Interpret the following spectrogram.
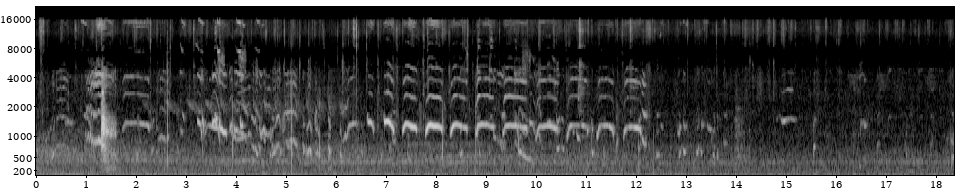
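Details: Four-week-old yellow Labrador Retriever puppies at play with Blazer: a thump, then a long series of rapid, evenly repeated high whining yips with rising-falling pitch, fading after about twelve seconds into quieter background hum.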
